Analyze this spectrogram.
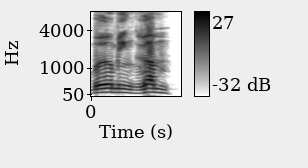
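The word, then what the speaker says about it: Birmingham: விழுந்து விழுந்து திருப்பினோம் உங்களை ஒரு மாதிரி பார்ப்பினம் நீங்க பெர்மிங்கம் பெர்மிங்கம் என்று சொல்லணும் என்று சொல்லி அந்த உச்சரிப்பு கூட சரியா இல்லையா என்று எனக்கு வடிவா தெரியல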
